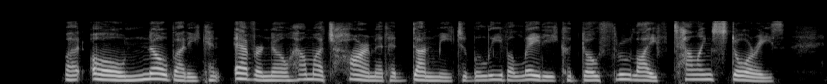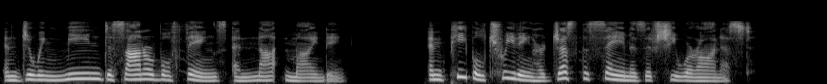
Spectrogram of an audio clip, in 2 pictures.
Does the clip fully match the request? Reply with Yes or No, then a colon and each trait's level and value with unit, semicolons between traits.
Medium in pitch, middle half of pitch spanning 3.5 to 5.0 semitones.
No: high, 200 Hz; average, 4.0 semitones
